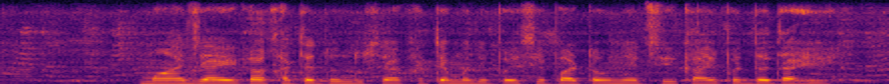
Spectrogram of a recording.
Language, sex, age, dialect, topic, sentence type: Marathi, male, 18-24, Standard Marathi, banking, question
